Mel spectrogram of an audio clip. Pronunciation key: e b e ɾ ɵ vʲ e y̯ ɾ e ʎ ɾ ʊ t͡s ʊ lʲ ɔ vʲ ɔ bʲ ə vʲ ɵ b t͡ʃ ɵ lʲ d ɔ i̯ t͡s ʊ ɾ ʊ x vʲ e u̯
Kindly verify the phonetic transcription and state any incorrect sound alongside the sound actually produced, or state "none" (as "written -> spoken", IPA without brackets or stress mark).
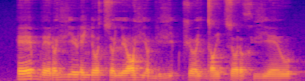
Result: none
